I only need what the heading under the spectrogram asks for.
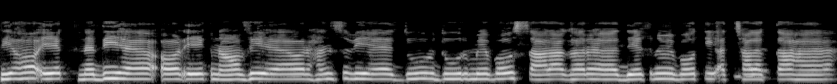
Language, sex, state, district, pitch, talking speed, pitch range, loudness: Hindi, female, Bihar, Kishanganj, 245 Hz, 185 wpm, 235-255 Hz, -13 LUFS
